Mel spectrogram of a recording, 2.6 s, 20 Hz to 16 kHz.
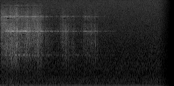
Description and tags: Tape Misc 1
Lo-fi tape samples at your disposal.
